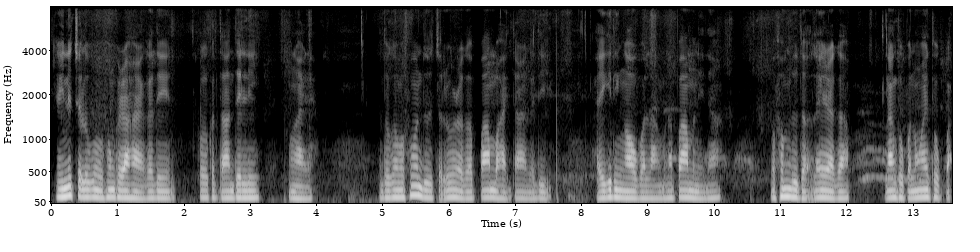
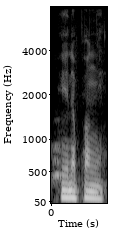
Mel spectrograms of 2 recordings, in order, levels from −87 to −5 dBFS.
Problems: background sounds at intervals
